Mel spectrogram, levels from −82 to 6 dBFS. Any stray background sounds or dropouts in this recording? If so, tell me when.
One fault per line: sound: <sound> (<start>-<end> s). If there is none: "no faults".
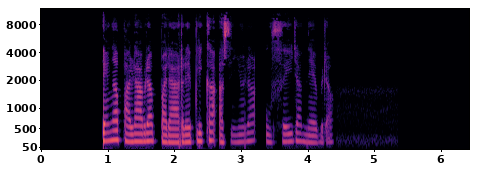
no faults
